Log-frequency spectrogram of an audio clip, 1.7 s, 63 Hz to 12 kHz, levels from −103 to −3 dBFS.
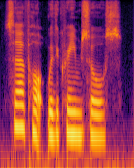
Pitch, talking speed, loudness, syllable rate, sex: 185 Hz, 215 wpm, -18 LUFS, 5.4 syllables/s, female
